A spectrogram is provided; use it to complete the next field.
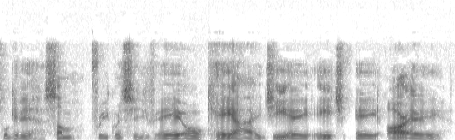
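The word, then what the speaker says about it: Aokigahara: give you some frequency a o k i g a h a r a a better pronounciation maybe Aoki gahara gahara Aoki a o Ki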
